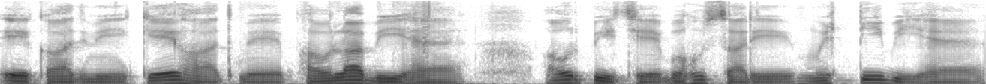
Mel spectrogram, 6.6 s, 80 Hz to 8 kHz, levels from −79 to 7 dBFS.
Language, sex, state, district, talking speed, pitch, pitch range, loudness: Hindi, male, Uttar Pradesh, Saharanpur, 135 wpm, 85 Hz, 85-100 Hz, -18 LUFS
